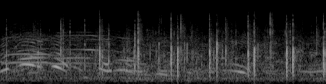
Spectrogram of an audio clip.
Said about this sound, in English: There's something interesting, though, that I'd like to point out. And we can hear it in that video. Let's hear the sound first of the crowd cheering your goal.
